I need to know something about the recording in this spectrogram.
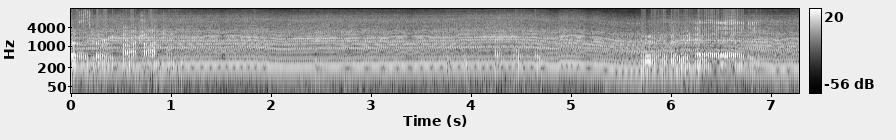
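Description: A race car engine drones loudly, shifting pitch as the car changes gear.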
